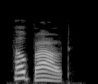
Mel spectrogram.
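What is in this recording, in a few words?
"help out", British English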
